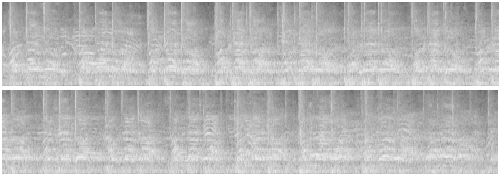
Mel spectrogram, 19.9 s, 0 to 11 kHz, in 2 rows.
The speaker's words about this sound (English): voters took to literally banging on the doors of the Kentucky Exposition Center during the primaries as the 6 p.m. deadline to vote neared.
